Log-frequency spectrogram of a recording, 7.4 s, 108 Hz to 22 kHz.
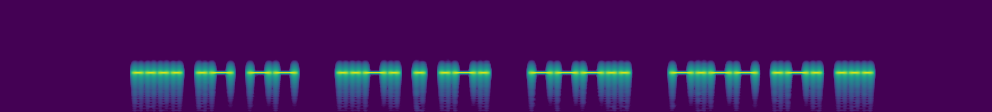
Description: Morse code, heard as a keyed tone, about 25 wpm, 700 Hz. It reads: HAM FER 8 YRS
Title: Practice QSO - Exchange 3 - More Info - 25wpm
